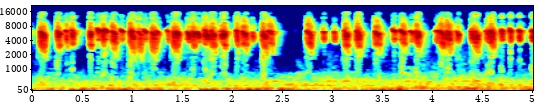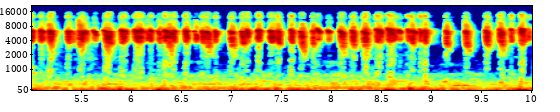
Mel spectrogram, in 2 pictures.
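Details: Kemade flowerpecker fighting song, used for tutoring and luring small birds: a long, dense, high-pitched ticking chatter, almost unbroken apart from one brief gap near two and a half seconds.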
